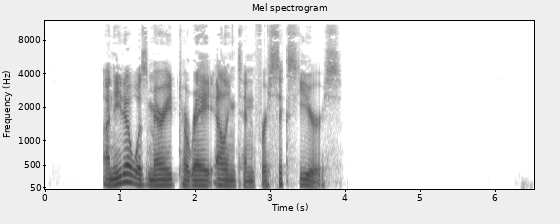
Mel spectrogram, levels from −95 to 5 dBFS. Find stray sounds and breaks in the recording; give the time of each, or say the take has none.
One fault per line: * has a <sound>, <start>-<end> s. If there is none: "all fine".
all fine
